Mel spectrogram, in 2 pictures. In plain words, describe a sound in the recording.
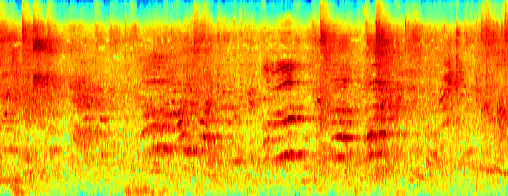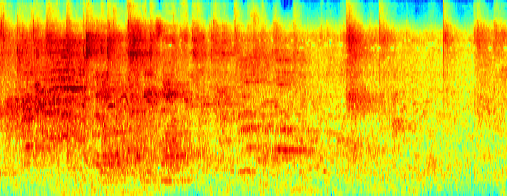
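A squash ball smacks against the walls in a rally, echoing in a large hall.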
